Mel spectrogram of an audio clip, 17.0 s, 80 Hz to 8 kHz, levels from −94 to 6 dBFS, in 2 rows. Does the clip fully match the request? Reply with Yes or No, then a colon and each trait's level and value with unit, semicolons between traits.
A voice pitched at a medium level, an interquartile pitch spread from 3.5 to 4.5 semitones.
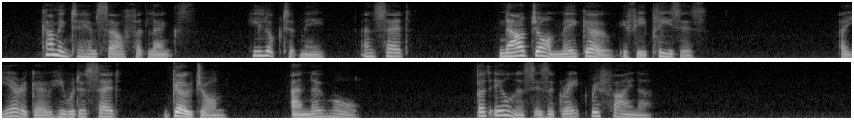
No: medium, 155 Hz; average, 5.1 semitones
